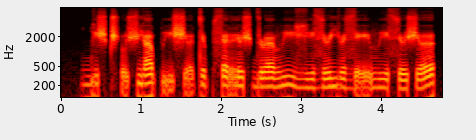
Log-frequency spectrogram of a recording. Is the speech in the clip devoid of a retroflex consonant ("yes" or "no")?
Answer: yes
